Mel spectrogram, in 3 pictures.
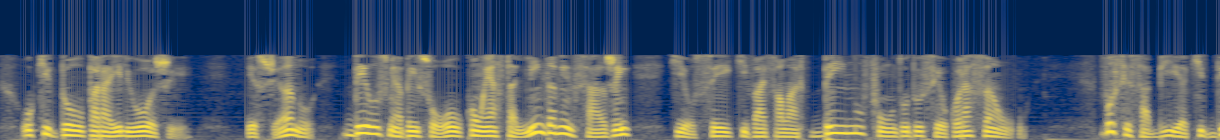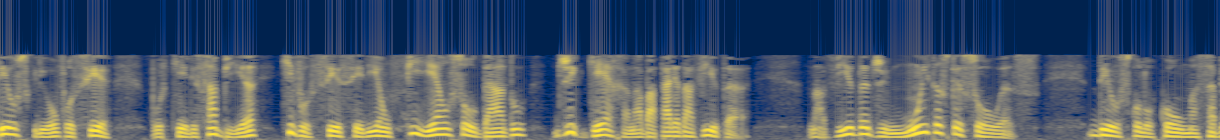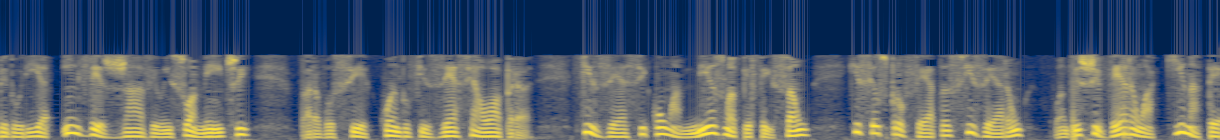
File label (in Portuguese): ANIV IRMãO (F), Evangelico; Telemensagens 2017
